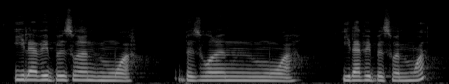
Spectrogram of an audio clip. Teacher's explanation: le D de de est très peu prononcé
